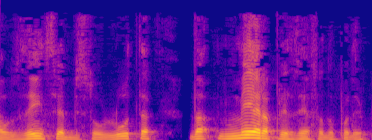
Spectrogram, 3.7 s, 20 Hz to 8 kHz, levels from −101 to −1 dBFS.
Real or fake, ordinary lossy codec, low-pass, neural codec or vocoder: fake; MP3, 32 kbps; 7.2 kHz; codec, 16 kHz, 4.8 kbps, FACodec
